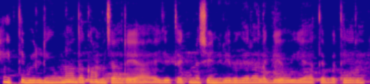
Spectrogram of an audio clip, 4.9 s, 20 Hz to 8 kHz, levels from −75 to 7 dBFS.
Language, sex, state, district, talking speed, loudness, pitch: Punjabi, female, Punjab, Fazilka, 205 wpm, -15 LUFS, 195 Hz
